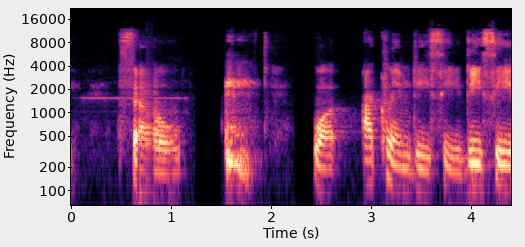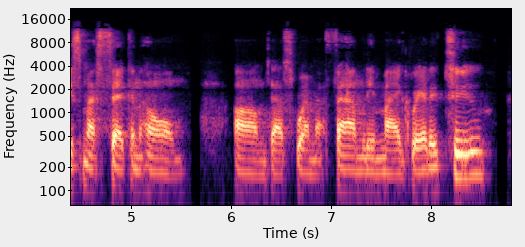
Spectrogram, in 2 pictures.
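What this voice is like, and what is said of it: Slight accent. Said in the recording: “a slight accent”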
